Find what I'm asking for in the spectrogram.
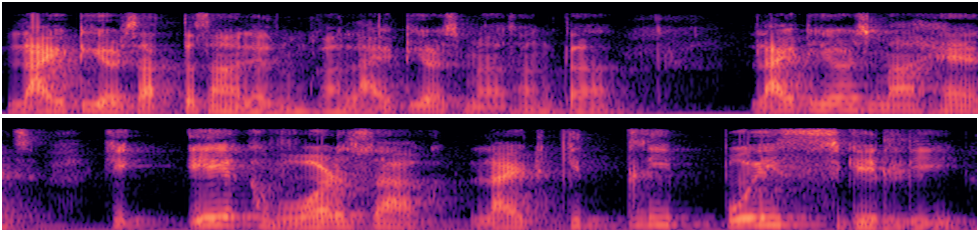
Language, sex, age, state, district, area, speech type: Goan Konkani, male, 30-45, Goa, Canacona, rural, spontaneous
